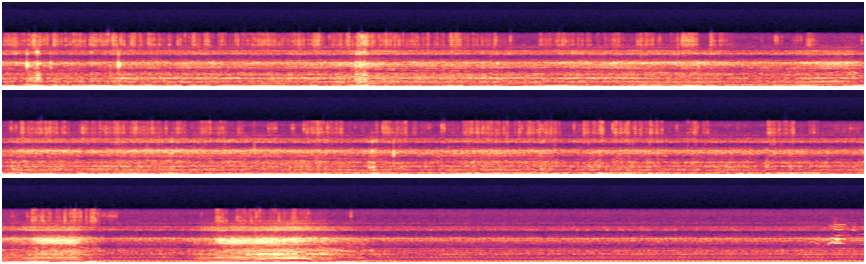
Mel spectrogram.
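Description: ATV engine running steadily at low speed, with a brief rev that rises and falls in pitch about twenty-four seconds in.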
